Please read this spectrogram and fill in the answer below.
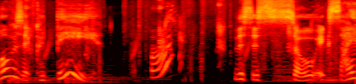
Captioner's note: caterpillar noises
